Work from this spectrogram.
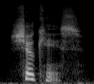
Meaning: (noun) 1. A case for displaying merchandise or valuable items 2. A setting, occasion, or medium for exhibiting something or someone, especially in an attractive or favorable aspect
- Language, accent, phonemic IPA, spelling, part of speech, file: English, US, /ˈʃoʊˌkeɪs/, showcase, noun / verb, En-us-showcase.ogg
